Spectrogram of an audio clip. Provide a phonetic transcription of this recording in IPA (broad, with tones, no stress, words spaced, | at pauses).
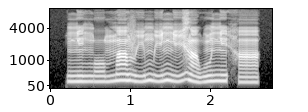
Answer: ɲĩ˧ŋoː˧ mã˦vi˨˦mi˨˦ ɲi˨˦ɣã˨wũ˧ɲĩ˧ hã˧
